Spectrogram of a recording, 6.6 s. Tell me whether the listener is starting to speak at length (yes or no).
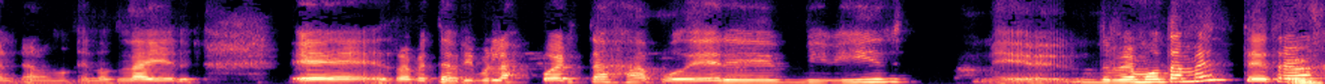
no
